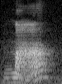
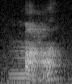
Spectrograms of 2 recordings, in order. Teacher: la A baja y sube la pronunciación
